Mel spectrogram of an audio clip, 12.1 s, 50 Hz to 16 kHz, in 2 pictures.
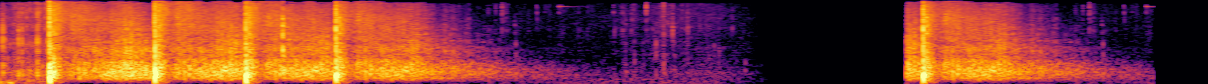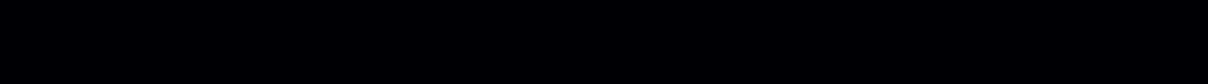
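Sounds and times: sharp bangs: 4.6s - 5.8s.

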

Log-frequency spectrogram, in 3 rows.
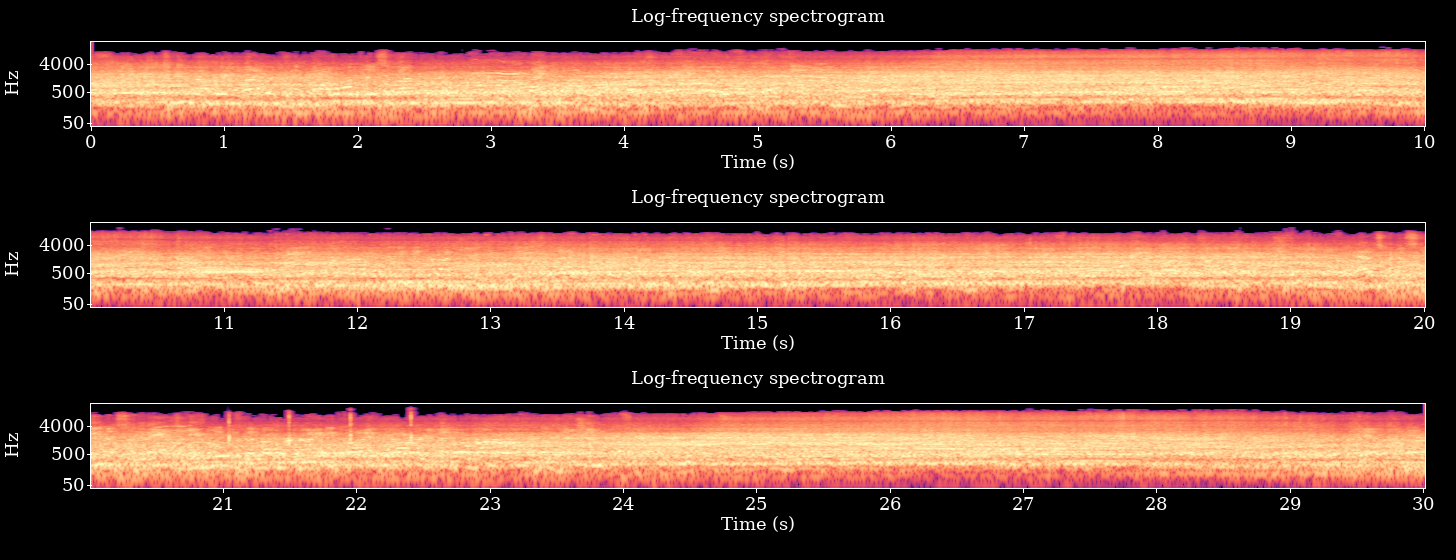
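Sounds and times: race car engines roaring: 0.0s - 30.0s.

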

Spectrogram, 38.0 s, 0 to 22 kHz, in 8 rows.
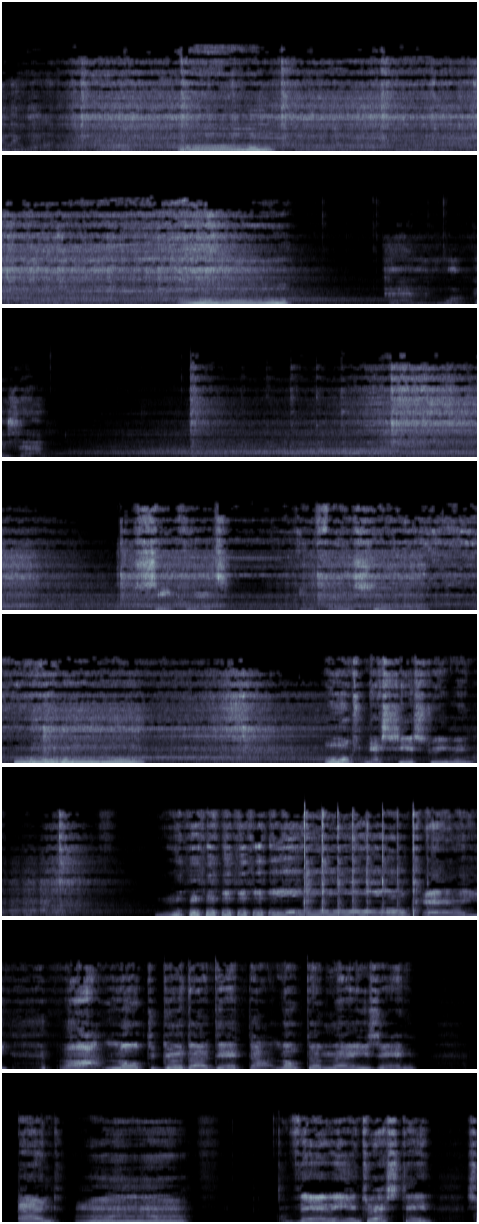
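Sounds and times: man's drawn-out ooh: 1.2s - 2.8s, 6.5s - 7.9s, 19.1s - 20.5s.

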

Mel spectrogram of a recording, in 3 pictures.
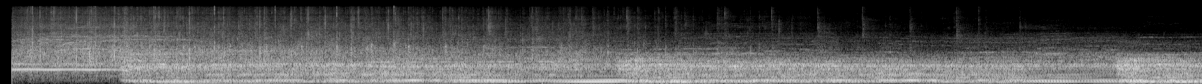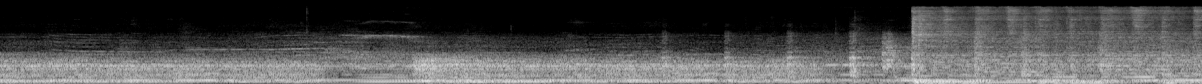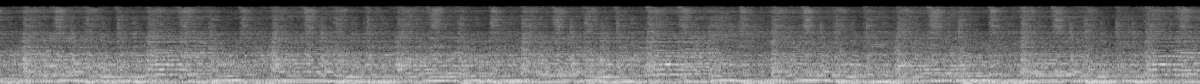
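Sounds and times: crowd cheering: 0.0s - 18.6s.

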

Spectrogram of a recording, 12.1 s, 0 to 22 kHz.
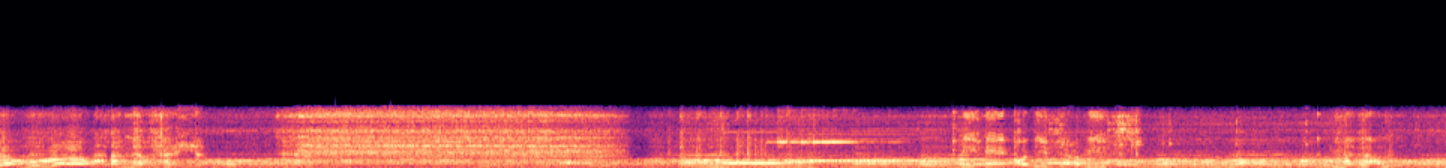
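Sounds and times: steady ringing tones: 3.3s - 12.0s.

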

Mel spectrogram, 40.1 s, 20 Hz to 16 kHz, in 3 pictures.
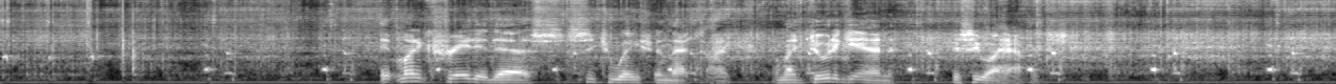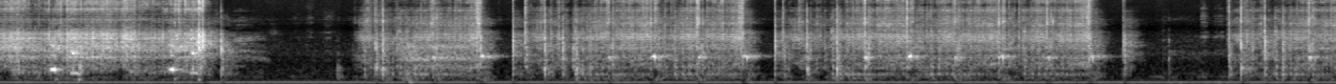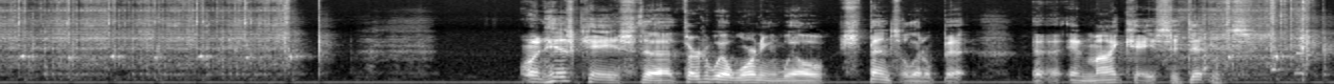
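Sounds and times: clock strike train whirring: 0.0s - 15.6s, 38.4s - 40.0s.

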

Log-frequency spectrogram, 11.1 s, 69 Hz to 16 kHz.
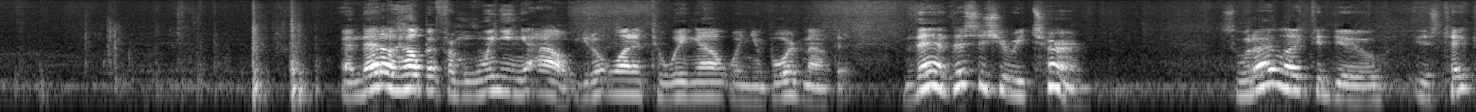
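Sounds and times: iron rustling over fabric: 4.2s - 7.2s.

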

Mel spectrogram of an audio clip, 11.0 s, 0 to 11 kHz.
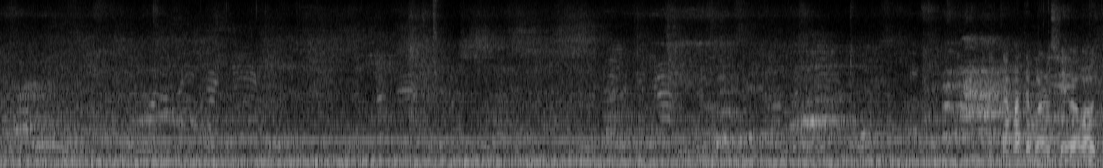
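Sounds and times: distant indistinct voices: 0.0s - 11.0s
steady low hum: 0.0s - 11.0s.

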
